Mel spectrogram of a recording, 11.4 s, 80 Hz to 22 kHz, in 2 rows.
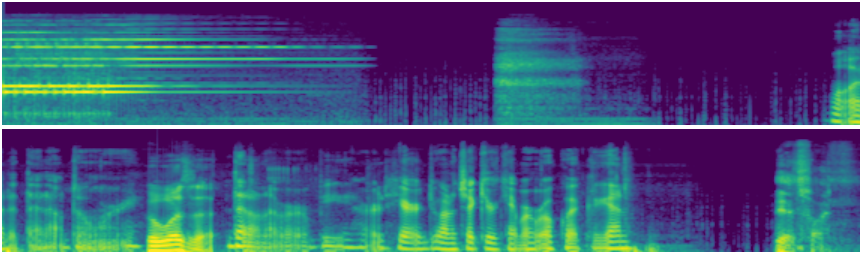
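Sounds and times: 
mobile phone ringtone: 0:00.0 - 0:02.4
speech: 0:05.5 - 0:10.2, 0:10.9 - 0:11.4.

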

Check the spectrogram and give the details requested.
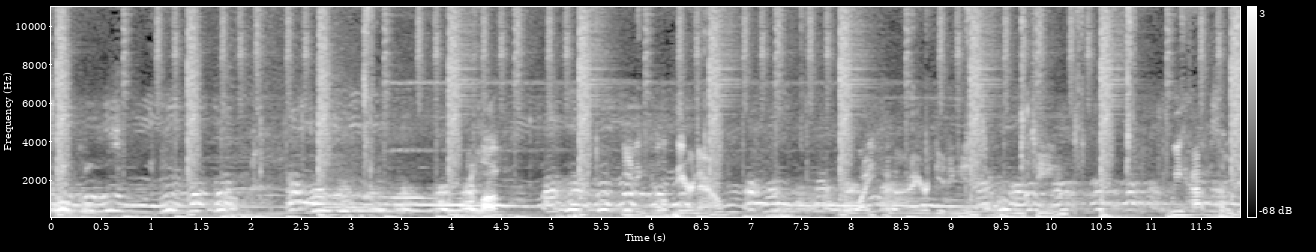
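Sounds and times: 
several dogs barking and howling: 0:00.0 - 0:11.8
speech: 0:04.0 - 0:11.8.

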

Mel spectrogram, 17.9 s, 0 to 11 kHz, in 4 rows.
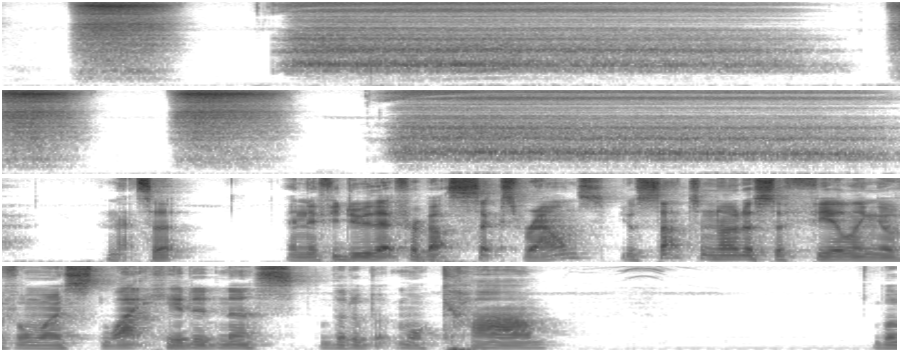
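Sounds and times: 
short sharp sniffing inhales through the nose or mouth: 0:00.4 - 0:09.1
long steady breathy exhale in a breathing exercise: 0:00.4 - 0:09.2
speech: 0:09.5 - 0:16.3.

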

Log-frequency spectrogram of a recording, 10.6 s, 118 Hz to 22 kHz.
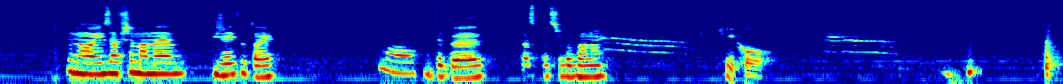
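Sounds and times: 
speech: 0:00.7 - 0:02.8, 0:03.9 - 0:06.2, 0:07.2 - 0:07.7
cat meowing: 0:05.9 - 0:07.0, 0:08.2 - 0:09.0.

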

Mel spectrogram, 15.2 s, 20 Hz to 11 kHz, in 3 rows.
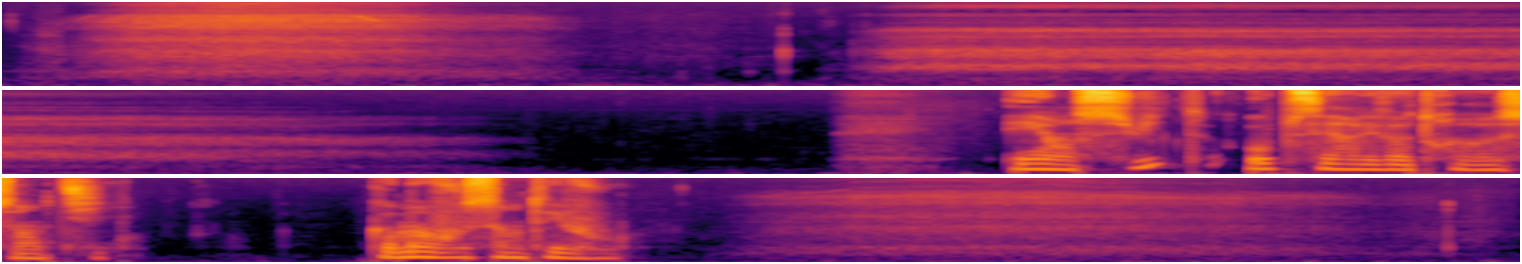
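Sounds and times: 
breathing in through the nose: 0:00.1 - 0:02.0, 0:02.9 - 0:06.7, 0:12.6 - 0:14.9
speech: 0:08.4 - 0:10.6, 0:11.4 - 0:12.2.

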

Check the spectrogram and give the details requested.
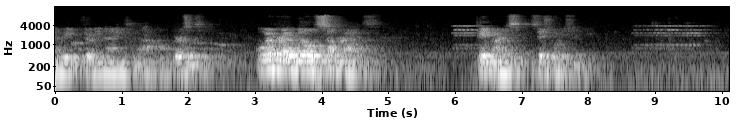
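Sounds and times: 
speech: 0:00.0 - 0:04.8, 0:06.3 - 0:08.0
phone ringtone with electronic trill in the audience: 0:06.0 - 0:06.4, 0:08.7 - 0:10.0.

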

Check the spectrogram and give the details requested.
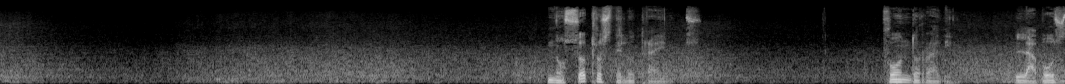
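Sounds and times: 
ocean waves breaking on a shore: 0:00.0 - 0:10.6
speech: 0:05.5 - 0:07.1, 0:08.9 - 0:10.6.

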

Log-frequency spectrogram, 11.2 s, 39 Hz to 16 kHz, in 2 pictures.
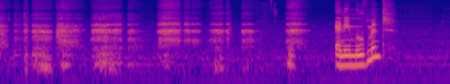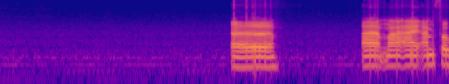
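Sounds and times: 
voice imitating a creature's heavy rasping breathing: 0:00.0 - 0:03.9
speech: 0:04.2 - 0:05.0, 0:10.5 - 0:11.2.

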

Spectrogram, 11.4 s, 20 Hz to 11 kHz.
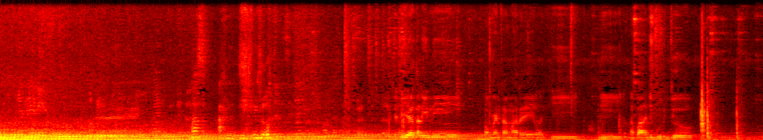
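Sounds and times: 
motorcycle engine rumbling: 0:00.0 - 0:11.4
laughter: 0:01.3 - 0:07.2
speech: 0:06.1 - 0:10.8.

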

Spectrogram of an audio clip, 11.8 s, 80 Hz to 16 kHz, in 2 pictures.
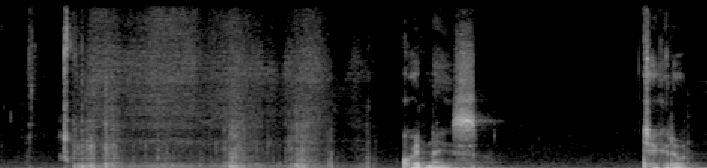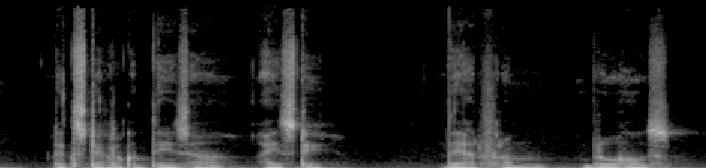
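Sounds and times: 
crunchy chocolate snack with white chocolate cream bitten: 0:00.2 - 0:03.2
speech: 0:03.4 - 0:04.0, 0:05.4 - 0:05.8, 0:06.4 - 0:08.7, 0:09.6 - 0:11.6.

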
